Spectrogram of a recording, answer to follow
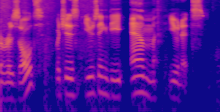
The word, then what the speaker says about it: em: which is using the M units em usually it's just pronounced M the origin of the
